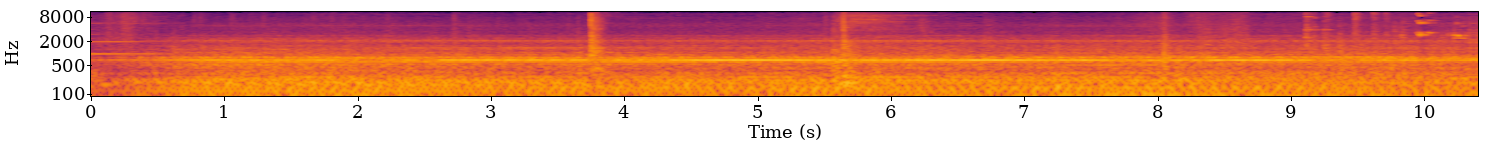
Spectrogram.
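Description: The onboard machinery of a Class 140 (E 40) electric locomotive running steadily while it is being readied for service: a constant mid-pitched hum over a low rumble, with two short clicks about four and six seconds in.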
